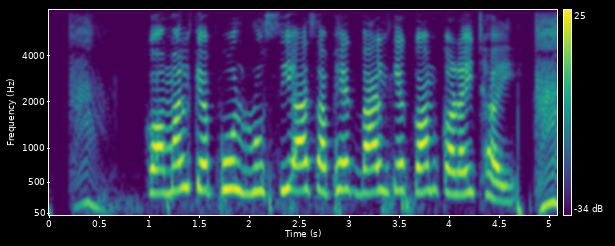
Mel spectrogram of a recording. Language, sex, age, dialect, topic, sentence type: Magahi, female, 31-35, Western, agriculture, statement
